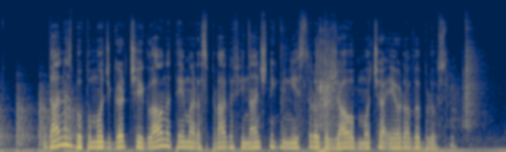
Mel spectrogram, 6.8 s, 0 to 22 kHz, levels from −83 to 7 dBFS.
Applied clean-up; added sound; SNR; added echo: none; Knock; 13 dB; none.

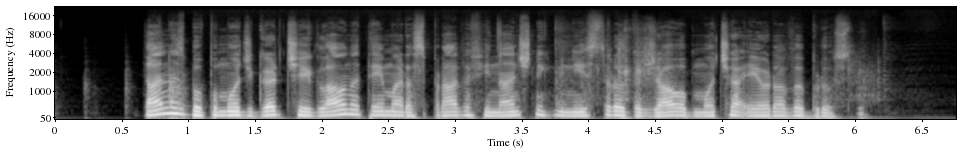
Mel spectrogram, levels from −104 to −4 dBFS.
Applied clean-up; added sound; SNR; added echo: neural mask model RNNoise.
